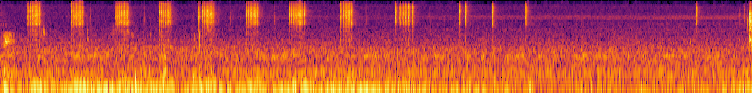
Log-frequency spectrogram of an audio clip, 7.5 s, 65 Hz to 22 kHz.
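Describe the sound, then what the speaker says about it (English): Rotating bezel of a San Martin SN004 dive watch clicking close up, a quick rhythmic run of crisp ratchet clicks that slows to a few scattered clicks, over a faint hum. "there's the crispness of the sound of the bezel."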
